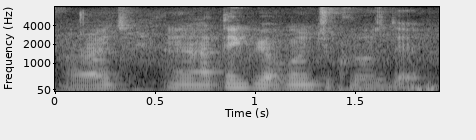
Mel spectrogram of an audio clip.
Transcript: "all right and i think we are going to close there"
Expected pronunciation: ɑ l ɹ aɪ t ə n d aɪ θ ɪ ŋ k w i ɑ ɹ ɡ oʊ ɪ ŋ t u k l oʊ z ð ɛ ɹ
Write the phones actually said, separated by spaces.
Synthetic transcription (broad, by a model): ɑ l ɹ aɪ t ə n aɪ t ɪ ŋ k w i ɑ ɹ ɡ oʊ ɪ ŋ t u k l oʊ z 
